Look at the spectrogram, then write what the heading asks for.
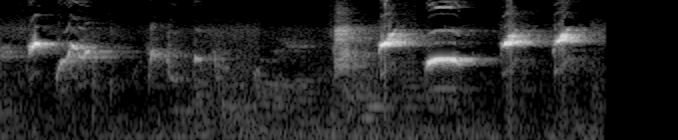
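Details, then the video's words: Sooty-headed bulbul in the wild giving bright whistled chirps: a pair of quick notes, a few faint ticks, a pause, then five clear, sharp notes at a brisk pace, against a silent background. "CANTIKNYA KICAUAN KUTILANG DI ALAM"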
